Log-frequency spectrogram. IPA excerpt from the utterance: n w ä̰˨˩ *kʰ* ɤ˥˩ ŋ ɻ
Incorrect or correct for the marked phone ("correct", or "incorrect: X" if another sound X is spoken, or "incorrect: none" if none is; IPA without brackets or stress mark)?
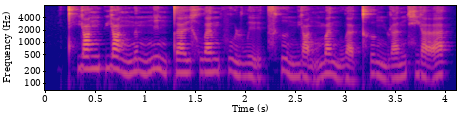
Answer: correct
